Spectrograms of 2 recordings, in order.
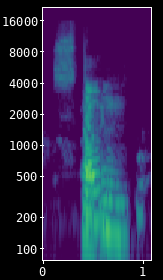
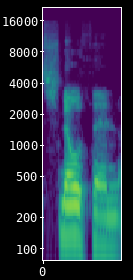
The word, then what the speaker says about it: Stoughton: Stoughton. Like snow with a tin at the end, not Snowthin or Snowton.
